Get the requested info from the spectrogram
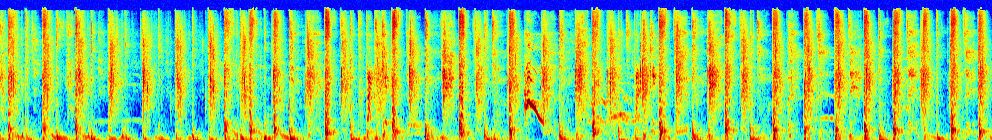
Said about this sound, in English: That clapping went on for so long. What a great audience. Oh, they're not giving up.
